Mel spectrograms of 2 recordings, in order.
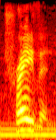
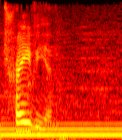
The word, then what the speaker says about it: Traven: the pile number 23 Tren morson traven excuse me traven morison I keep want to say travan so I apologize if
